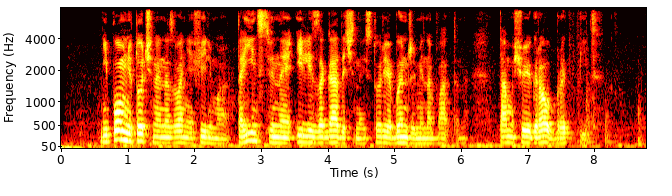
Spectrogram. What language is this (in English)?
Russian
